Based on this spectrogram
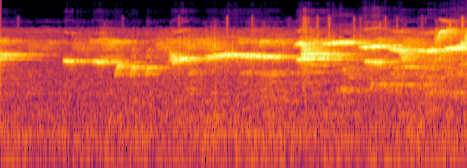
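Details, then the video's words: Orange-headed thrush song for training caged birds: a sequence of clear whistled notes sliding between lower and higher pitches, building into a louder, richer warbled phrase, with faint background hiss. "Masteran Suara Burung Anis Merah"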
